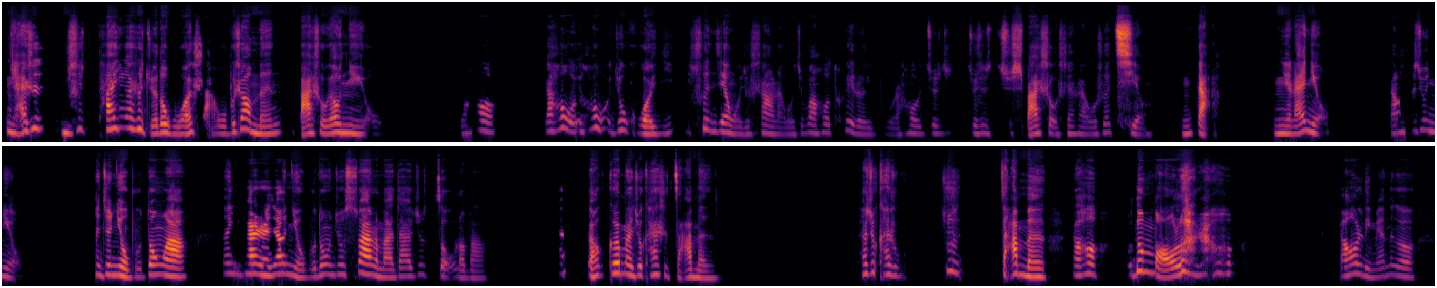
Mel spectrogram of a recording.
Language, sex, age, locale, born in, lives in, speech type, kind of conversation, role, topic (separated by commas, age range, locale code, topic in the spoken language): Chinese, female, 30-34, zh-CN, China, United States, conversation, unstructured, none, 为什么有些人总是拖延，迟迟不开始做事？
